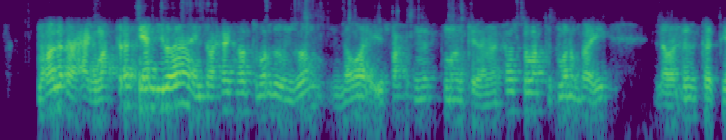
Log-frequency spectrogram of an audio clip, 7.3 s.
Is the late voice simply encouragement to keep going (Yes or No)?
Yes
